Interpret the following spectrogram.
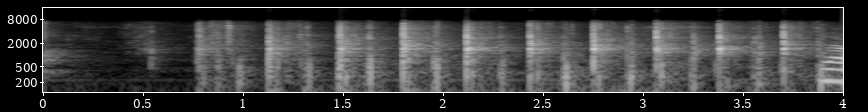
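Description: Tarot cards being handled: a rapid run of crisp card clicks, about six a second, starting about a second in.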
